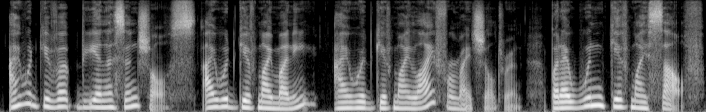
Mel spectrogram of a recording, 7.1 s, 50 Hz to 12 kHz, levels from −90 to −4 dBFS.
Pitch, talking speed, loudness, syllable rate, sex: 200 Hz, 205 wpm, -18 LUFS, 4.9 syllables/s, female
